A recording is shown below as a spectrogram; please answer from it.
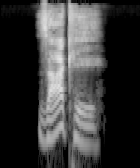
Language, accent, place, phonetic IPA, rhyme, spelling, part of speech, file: German, Germany, Berlin, [ˈzaːkə], -aːkə, Sake, noun, De-Sake.ogg
- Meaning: sake, saké (Japanese rice wine)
